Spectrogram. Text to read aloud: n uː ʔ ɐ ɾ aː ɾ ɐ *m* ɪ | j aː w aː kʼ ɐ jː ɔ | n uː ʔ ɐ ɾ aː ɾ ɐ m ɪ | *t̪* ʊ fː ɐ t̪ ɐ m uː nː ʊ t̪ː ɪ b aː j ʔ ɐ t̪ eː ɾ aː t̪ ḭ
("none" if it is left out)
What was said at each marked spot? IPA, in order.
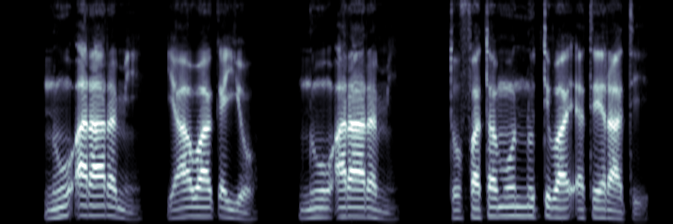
m, t̪

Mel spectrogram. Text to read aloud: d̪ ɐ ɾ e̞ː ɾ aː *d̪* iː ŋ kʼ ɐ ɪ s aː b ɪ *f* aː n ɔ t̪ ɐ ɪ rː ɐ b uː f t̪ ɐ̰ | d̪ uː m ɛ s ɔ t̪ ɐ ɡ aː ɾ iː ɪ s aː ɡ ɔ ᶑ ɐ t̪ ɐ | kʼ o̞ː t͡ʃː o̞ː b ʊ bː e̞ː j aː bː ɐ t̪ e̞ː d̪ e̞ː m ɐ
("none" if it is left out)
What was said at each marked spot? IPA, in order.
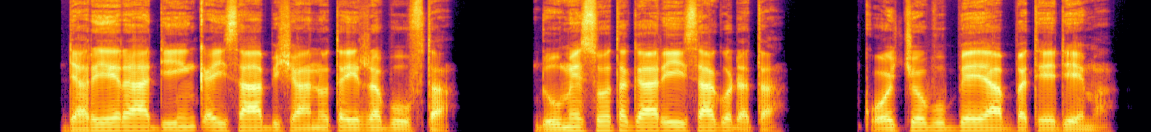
d̪, ʃ

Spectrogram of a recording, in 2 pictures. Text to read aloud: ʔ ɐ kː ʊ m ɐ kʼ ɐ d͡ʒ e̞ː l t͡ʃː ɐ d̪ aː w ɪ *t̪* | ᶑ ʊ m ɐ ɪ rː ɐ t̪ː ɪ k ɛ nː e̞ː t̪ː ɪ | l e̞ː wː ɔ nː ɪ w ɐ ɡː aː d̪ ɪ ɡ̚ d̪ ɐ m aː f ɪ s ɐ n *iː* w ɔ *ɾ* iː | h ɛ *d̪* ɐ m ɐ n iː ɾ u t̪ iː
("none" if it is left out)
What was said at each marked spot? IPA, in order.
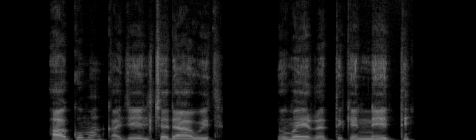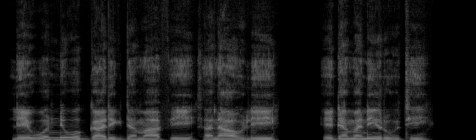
t̪, aː, l, d̪

